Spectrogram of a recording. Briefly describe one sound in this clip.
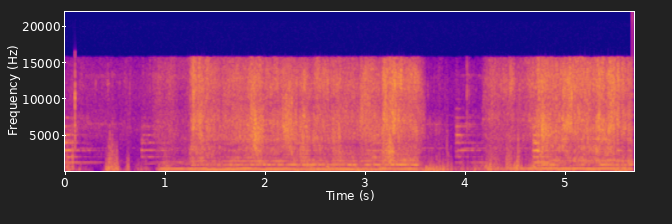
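A steam locomotive's whistle blows loudly in long chords.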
